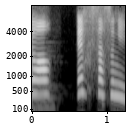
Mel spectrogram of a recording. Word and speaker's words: FSAS: FCNP というのもその略称でしたし、有名なところで言うと、富士通エフサスのエフサスというのは、旧社名の富士通サポート& サービスの略称、エフサスに由来するそうです。ちなみに現在の略称も FSAS と書いてエフサスですね。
